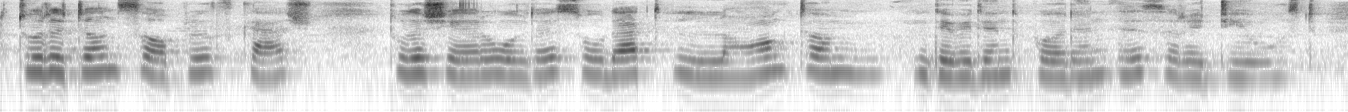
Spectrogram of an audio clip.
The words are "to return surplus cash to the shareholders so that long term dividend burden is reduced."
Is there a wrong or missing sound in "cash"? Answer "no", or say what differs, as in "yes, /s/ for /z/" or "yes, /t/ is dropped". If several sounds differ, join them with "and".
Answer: no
